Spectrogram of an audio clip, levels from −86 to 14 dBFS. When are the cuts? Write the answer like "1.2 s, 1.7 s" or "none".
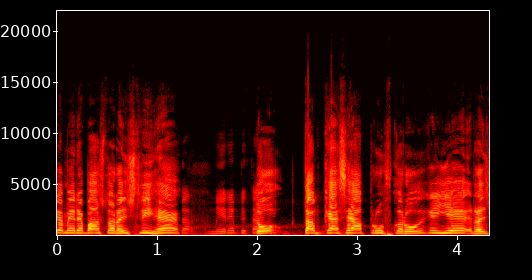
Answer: none

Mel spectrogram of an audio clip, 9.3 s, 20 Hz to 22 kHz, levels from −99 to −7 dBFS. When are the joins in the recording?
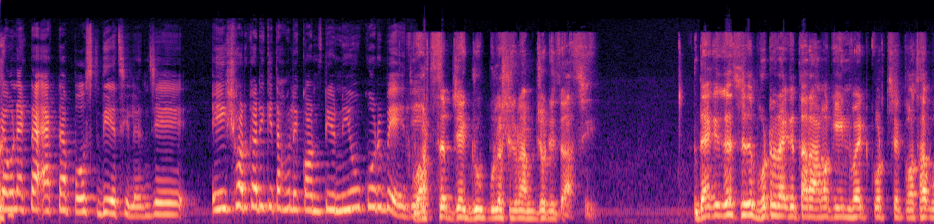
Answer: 4.1 s

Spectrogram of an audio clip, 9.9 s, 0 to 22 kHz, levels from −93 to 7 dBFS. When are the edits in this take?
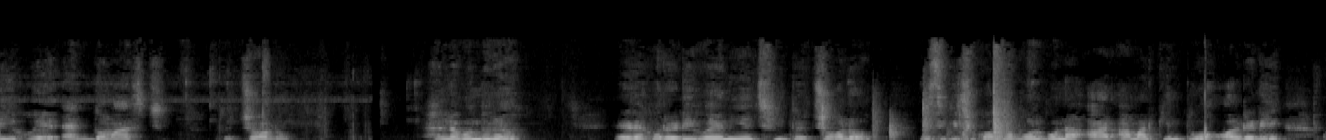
none

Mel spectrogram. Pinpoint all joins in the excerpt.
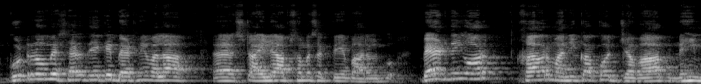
none

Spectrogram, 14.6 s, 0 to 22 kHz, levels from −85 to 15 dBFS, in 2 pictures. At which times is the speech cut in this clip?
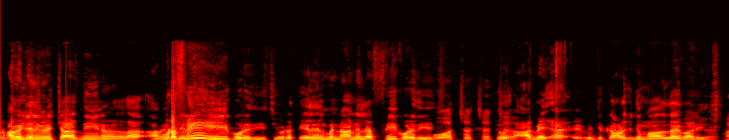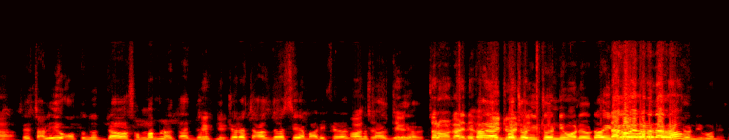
none

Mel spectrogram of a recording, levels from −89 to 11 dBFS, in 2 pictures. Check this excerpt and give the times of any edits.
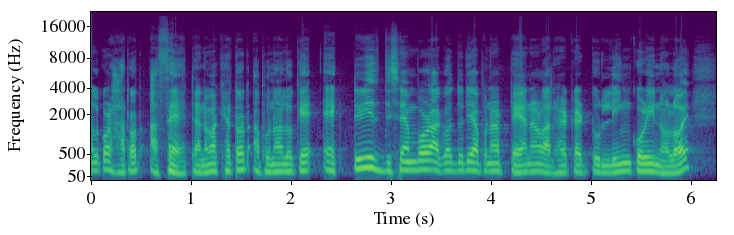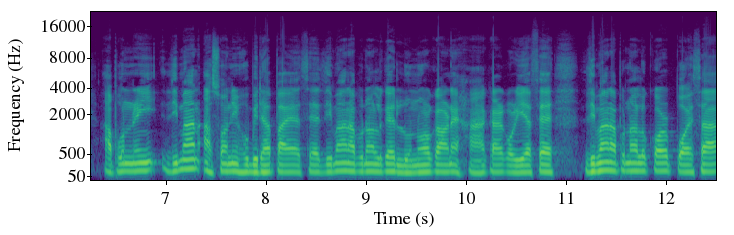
none

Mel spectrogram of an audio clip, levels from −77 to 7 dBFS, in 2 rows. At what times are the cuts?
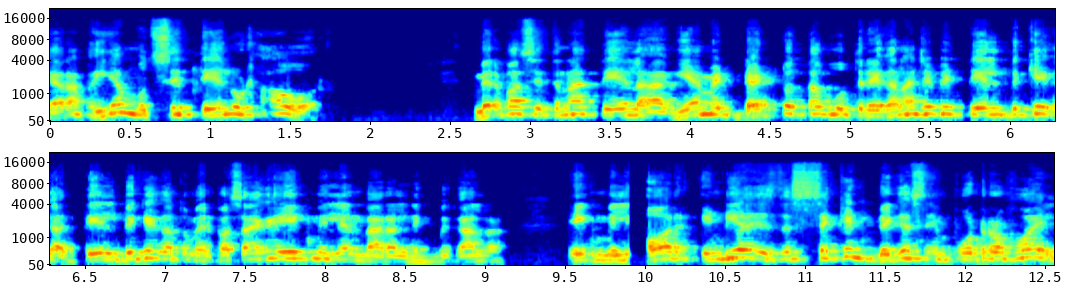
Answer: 9.9 s

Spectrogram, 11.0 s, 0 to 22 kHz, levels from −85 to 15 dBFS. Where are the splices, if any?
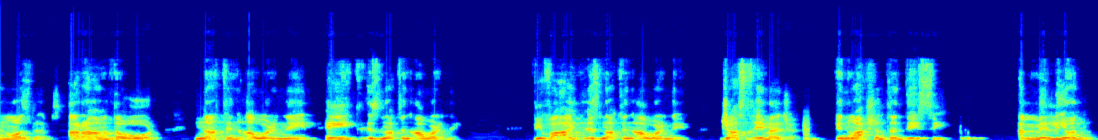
none

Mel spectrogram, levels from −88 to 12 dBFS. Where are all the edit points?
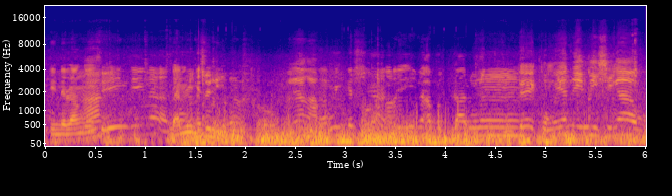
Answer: none

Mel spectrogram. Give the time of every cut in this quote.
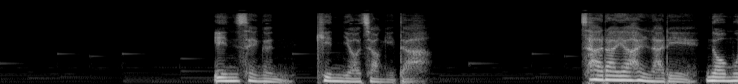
2.1 s

